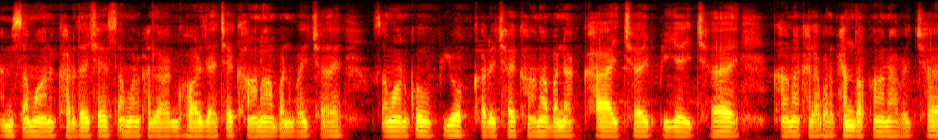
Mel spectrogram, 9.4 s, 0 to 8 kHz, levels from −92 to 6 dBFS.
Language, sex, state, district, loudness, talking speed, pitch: Maithili, male, Bihar, Samastipur, -21 LUFS, 185 wpm, 100 Hz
